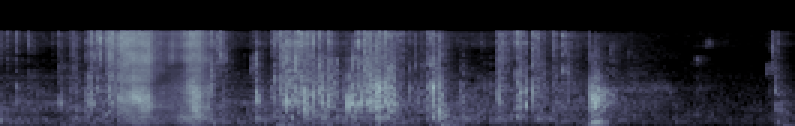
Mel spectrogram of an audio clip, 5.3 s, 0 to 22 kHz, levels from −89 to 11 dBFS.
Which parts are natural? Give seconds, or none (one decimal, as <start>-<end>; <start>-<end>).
0.0-0.8; 1.4-5.3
